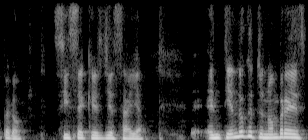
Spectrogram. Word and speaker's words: Jesiah: Se pronuncia Jesiah, pero todos mis amigos me dicen Jesse.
